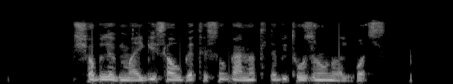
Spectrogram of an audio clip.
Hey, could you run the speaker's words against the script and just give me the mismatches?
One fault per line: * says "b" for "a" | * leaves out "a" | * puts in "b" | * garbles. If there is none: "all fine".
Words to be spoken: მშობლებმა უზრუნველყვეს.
* puts in "იგი საუკეთესო განათლებით"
